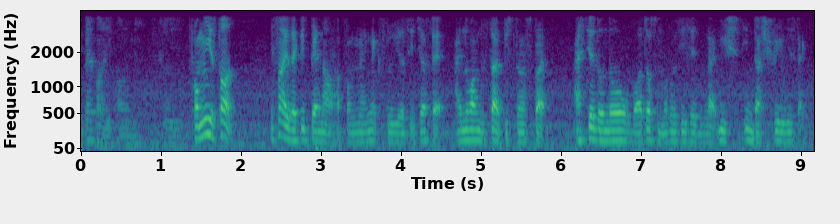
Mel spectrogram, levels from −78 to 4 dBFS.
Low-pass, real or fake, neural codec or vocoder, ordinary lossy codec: 3.6 kHz; real; none; none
